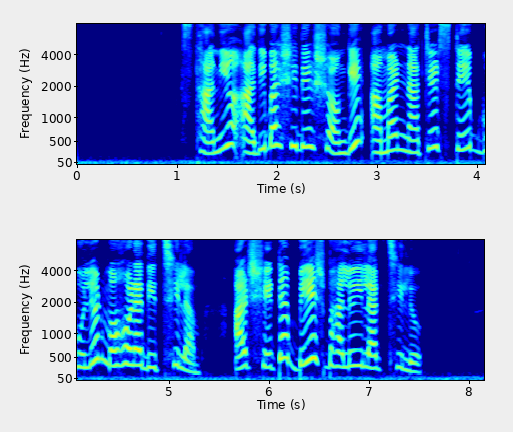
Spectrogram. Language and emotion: Bengali, happy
